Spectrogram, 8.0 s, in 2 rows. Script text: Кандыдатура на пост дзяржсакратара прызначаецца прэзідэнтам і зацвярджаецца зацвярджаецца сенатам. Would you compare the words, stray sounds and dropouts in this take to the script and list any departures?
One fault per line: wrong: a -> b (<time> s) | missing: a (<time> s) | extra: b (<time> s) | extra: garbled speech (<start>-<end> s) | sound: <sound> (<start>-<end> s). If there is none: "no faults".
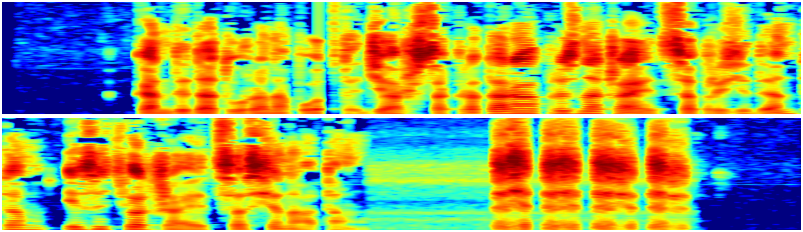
sound: dropout (1.6-1.7 s)
missing: зацвярджаецца (5.3 s)
sound: laugh (6.5-7.4 s)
